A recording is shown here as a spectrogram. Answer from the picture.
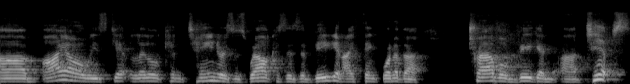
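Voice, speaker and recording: A man speaks with a fairly high pitch and fairly even intonation. It is a plain, everyday voice. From Prince Edward Island, eastern Canada. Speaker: vegan travel author. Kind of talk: casual interview chat.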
